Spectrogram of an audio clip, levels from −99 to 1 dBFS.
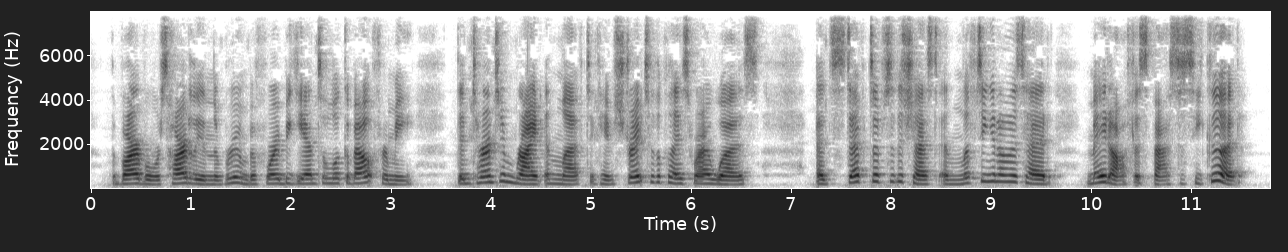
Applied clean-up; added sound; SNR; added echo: none; none; none; none.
